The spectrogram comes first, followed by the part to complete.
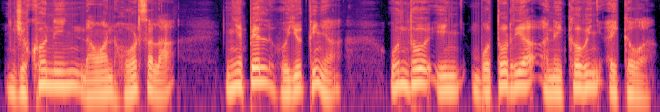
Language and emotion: Santali, fearful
